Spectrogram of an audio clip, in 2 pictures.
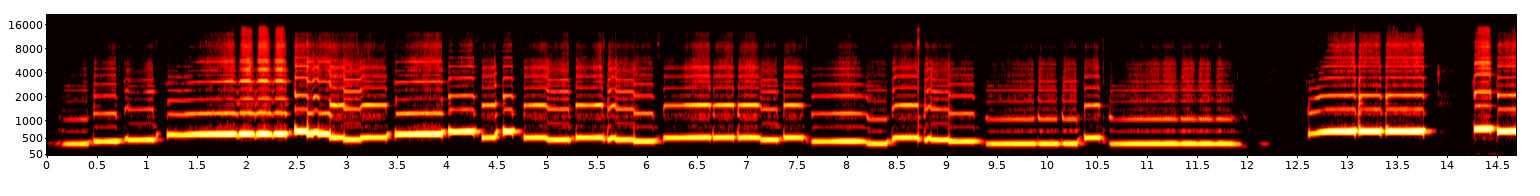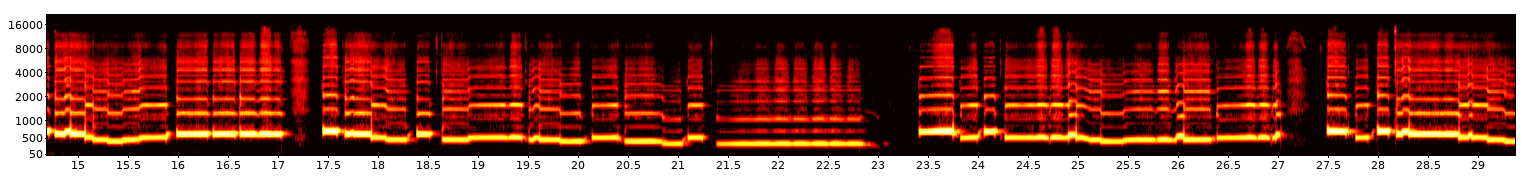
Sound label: sound sample Fm, flutes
